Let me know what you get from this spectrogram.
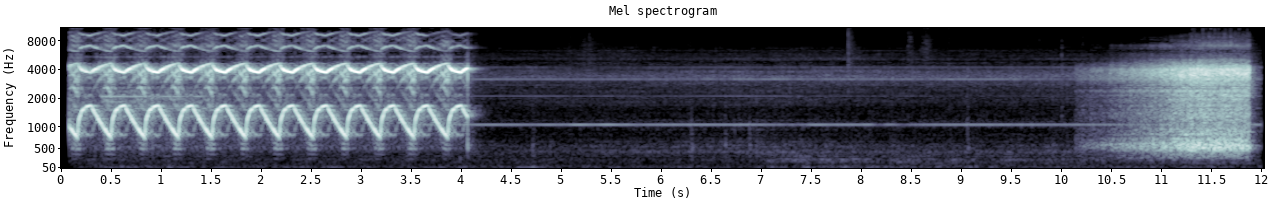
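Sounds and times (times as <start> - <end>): electronic yelp siren: 0.1 - 12.0
faint steady tone: 4.2 - 12.0.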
